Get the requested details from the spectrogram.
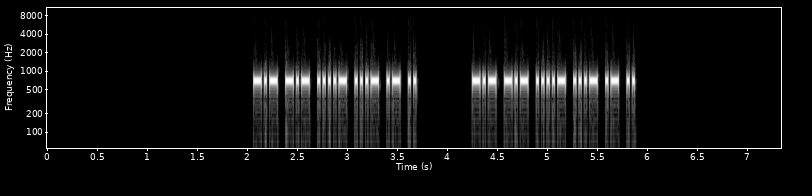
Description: Morse code, heard as a keyed tone, about 46 wpm, 700 Hz. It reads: KK4VAI KK4VAI
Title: USA Call Signs - 6 Characters - Repeated 2x - 45wpm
